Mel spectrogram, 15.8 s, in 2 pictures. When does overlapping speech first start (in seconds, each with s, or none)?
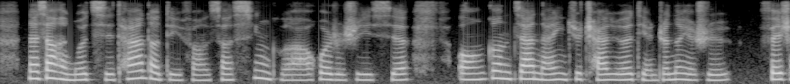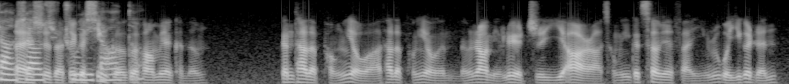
8.0 s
